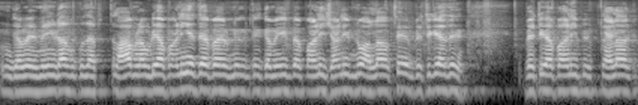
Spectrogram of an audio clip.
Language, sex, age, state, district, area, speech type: Dogri, male, 45-60, Jammu and Kashmir, Reasi, rural, spontaneous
